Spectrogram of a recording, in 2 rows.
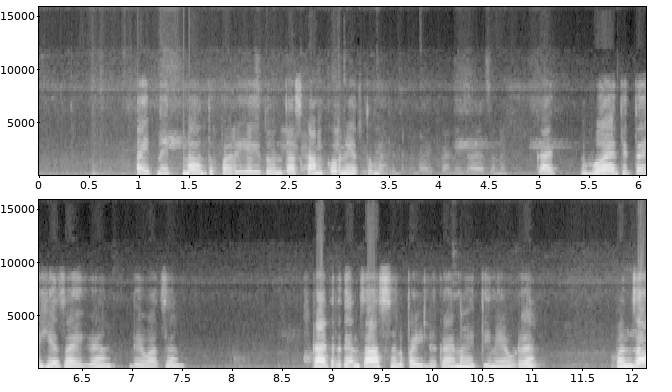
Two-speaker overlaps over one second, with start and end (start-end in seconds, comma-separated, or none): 1.4-3.6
